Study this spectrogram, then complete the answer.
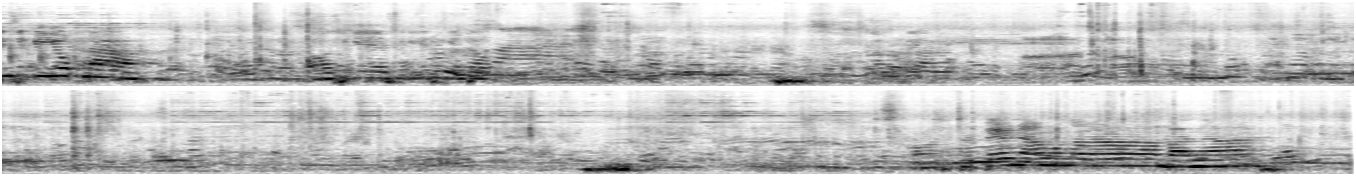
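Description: A crowd of men and women murmurs and talks nearby outdoors.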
